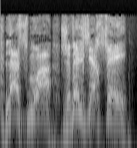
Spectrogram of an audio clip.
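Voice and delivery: high, frantic yell; shouting. A narrator's reading. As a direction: keep yelling as you struggle free. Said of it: "Il continua de s'agiter et de crier". (crié d'une voix aiguë)

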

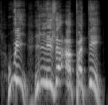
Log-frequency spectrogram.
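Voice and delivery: very high, loud screech; exasperated shout. Acted. Landowner confirming his accusation to the sergeant, high angry shout. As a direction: yell it back in exasperation.

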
